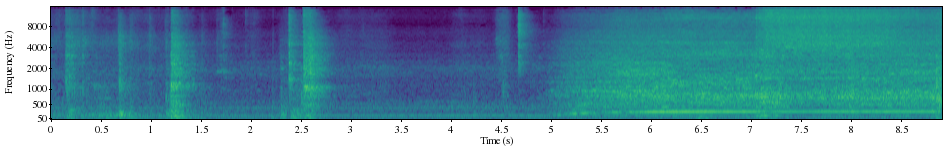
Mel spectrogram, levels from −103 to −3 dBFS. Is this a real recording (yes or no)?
yes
